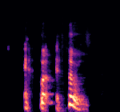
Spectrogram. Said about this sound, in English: Yikes, this cough.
